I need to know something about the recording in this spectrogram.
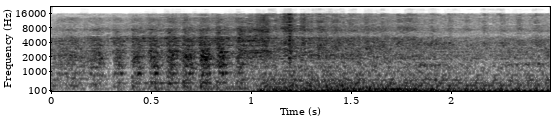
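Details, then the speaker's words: Ford F-150 with chip key security light and door-chime electrical gremlin: about a second of cranking, then catches cleanly and settles into steady even low idle; normal engine start. "but you can hear it runs pretty good"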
